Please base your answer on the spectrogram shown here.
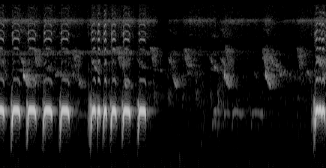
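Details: Zebra dove of a local type in breeding condition gives its cooing call. Rapid runs of short, bell-like notes, each with a slight upward inflection, form two quick strings. A brief pause with soft murmurs follows before another string begins.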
